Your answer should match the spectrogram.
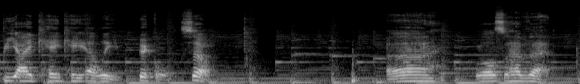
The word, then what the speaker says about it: Bikkle: It's spelled B-I-K-K-L-E. Bikkle.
